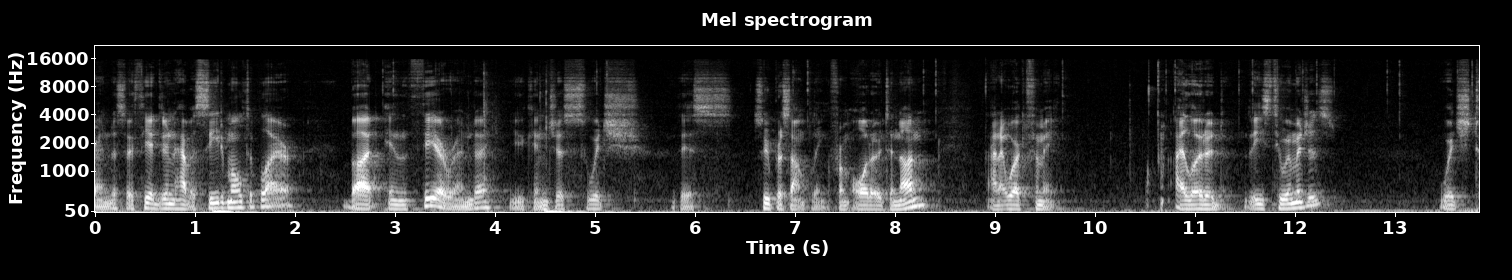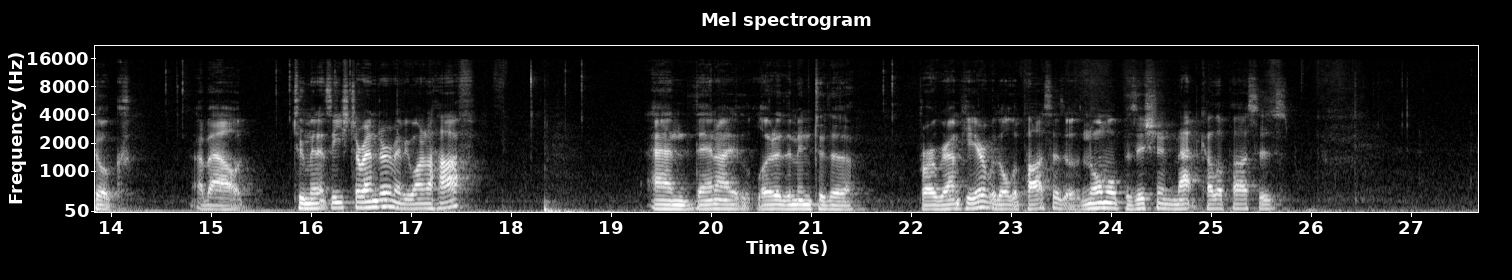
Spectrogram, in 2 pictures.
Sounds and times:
Speech: 0.0s - 9.8s, 10.6s - 12.5s, 13.4s - 17.7s, 19.4s - 25.8s.

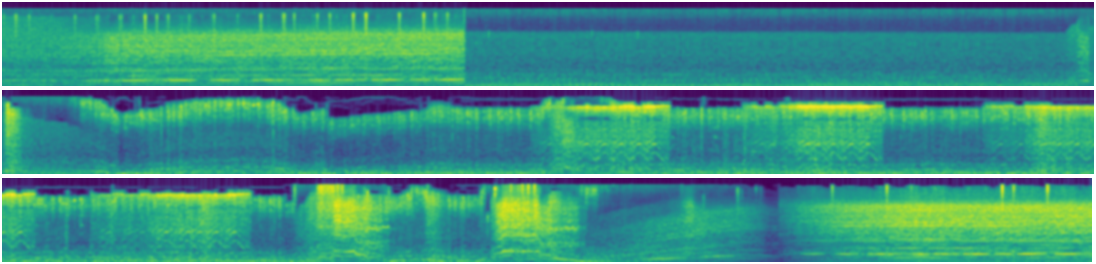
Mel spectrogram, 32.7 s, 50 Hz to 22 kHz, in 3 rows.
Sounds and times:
Car: 0.0s - 32.7s.

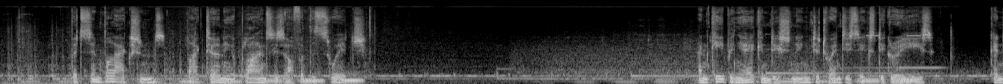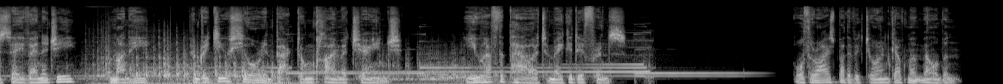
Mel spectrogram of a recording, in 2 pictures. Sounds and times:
Music: 0.1s - 17.7s
Speech: 0.7s - 3.7s, 7.0s - 14.1s, 14.7s - 16.5s, 18.0s - 19.7s.

